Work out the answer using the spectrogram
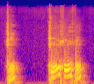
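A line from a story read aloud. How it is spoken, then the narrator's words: Smiling, repeating. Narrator (Chinese): 这个老头 一笑，嘴里连说道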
